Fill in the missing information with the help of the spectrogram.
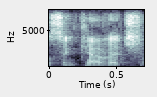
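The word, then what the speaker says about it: Sienkiewicz: know it doesn't look like that's how you pronounce it but apparently that's right bill syncovich a very unique comic book artist well that's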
